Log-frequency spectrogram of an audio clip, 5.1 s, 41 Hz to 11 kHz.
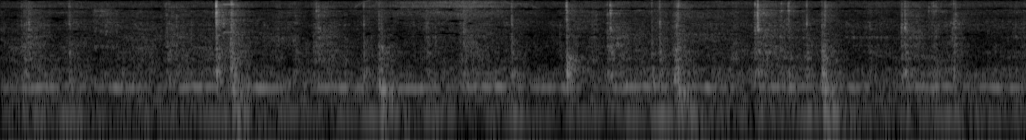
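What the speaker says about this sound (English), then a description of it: "So I'm going to go backward and forward just a little bit up here at the end." A sewing machine runs steadily while stitching backward and forward at the end of a fabric casing meant for 1/4-inch elastic, giving a close mechanical whir broken by short clicks and bumps. No one speaks.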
